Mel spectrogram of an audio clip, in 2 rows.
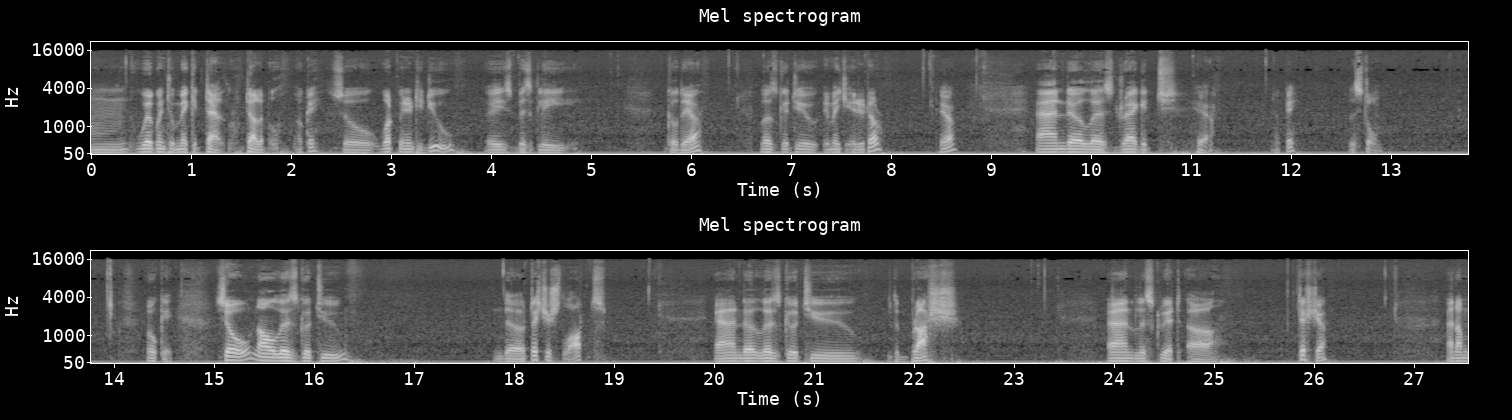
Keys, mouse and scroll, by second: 4.2 click, 5.2 click, 6.8 click, 7.7 click, 8.3-11.3 drag, 12.4 middle click, 13.2 middle click, 13.7 click, 16.4 middle click, 18.1 click, 20.3 click, 23.2 click, 24.5 click, 27.3 middle click.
